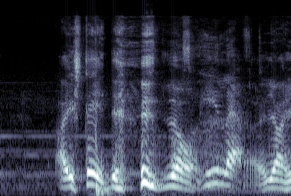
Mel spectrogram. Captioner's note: laughs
